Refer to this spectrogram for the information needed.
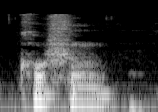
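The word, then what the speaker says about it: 孤憤: 憤ると書いて。古墳。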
